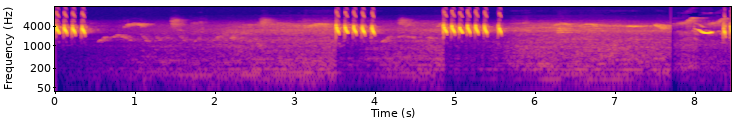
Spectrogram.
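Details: Olive-winged Bulbul, known locally as kapas tembak, in 'full beset dan tembak' master song for training songbirds: short volleys of four or five rapid sharp ticks repeated every second or two over a low hiss.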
